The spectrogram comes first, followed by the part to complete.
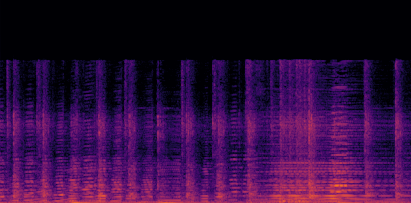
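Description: Norteño band playing an instrumental break between verses of a corrido: accordion leading the melody over rhythmic guitar strumming and plucked upright bass notes.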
